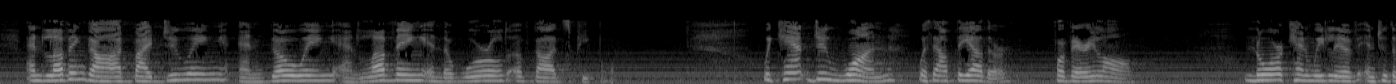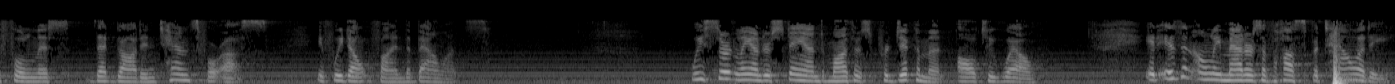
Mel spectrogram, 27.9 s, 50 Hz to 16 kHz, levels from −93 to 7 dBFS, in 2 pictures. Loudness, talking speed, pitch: -38 LUFS, 125 wpm, 195 Hz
